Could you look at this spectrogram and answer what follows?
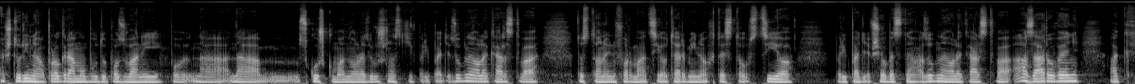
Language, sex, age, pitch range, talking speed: Slovak, male, 40-59, 120-135 Hz, 155 wpm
